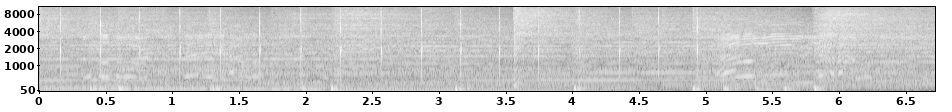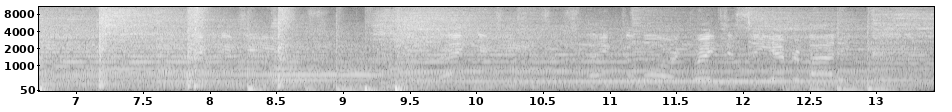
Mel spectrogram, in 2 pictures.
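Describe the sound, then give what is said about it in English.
An audience at Grace Church claps their hands in a steady rhythm, sharp repeated claps over loud music with voices singing along, continuing throughout. “Let's clap our hands, everybody. Clap your hands.”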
